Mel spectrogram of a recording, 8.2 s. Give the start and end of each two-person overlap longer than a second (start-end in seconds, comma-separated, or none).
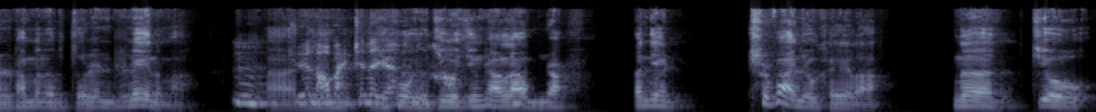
2.0-4.1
